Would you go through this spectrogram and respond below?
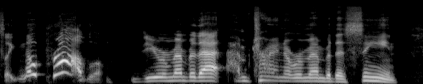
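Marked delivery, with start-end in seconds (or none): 0.2-1.0 very high, pitched-up, confident little voice. Recalling a line from a remembered scene: Michael Jordan high voice. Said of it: "when Michael had that, had that high voice".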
